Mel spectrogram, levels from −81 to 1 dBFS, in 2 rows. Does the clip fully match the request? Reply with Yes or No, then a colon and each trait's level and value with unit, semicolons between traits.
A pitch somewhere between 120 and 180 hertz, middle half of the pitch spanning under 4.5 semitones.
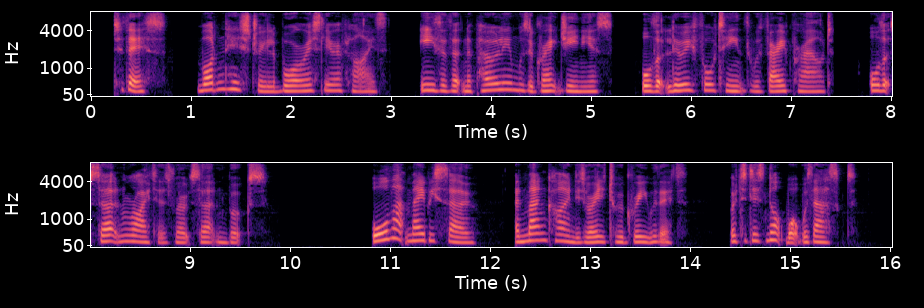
No: high, 195 Hz; average, 3.2 semitones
